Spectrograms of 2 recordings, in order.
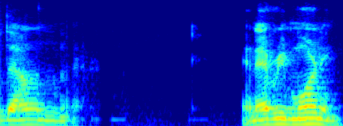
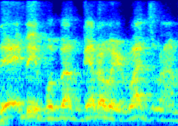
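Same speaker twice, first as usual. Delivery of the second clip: much higher, louder booming dad voice with a laugh; loud talking dad; 13 semitones higher, 6 dB louder, faster than usual. Retold or imitated. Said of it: "I had a loud talking dad".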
